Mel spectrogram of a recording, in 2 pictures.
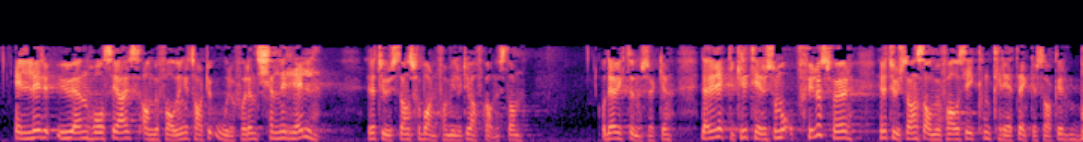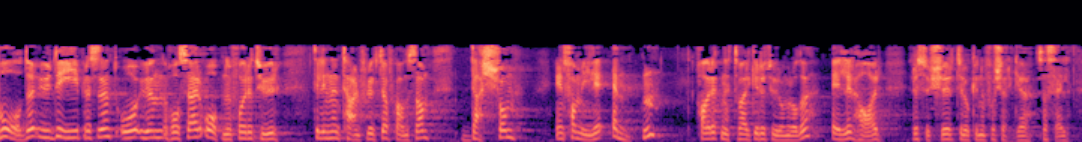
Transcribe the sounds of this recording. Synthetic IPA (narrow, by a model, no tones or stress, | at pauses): ɛlːəɾʉɛnɦoːsɛæɾsɑnbɛfɑːlɪŋəɾt̪ʰɑːʈɪluːɾəfɔɾɛnʂɛnəɾɛlː | ɾɛt̪ʰʉːɾst̪ɑːnsfɔɾbɑːɳəfɑmiːljəʈɪlɑfɡɑːnɪst̪ɑːn | ɔd̪ɛæɾʋɪkt̪ʉnːəʂøːkəd̪ɛæɾɛɾɛkːəkʰɾɪt̪ʰeːɾɪəʂɔmːɔʔɔpːfʏlːəsføːɾɾɛt̪ʰʉːɾst̪ɑːnsɑnbɛfɑːləsɪkʰʊŋkʰɾeːt̪əɛŋkəlt̪sɑːkəɾboːd̪əʉd̪ɛiːpʰɾɛsɪd̪ɛnt̪ʰɔʉːɛnhoːsɛæɾoːpnəfɔɾɛt̪ʰʉːɾ | t̪ʰɪlɛnɪnt̪ʰæːɳflʏkt̪ɪɑfɡɑːnɪst̪ɑnd̪æʂɔm | ɛɪnfɑmiːlɪəɛnt̪n̩ | hɑɾɛt̪nɛt̪ːʋæɾkɪɾɛt̪ʰʉːɾɔmɾoːd̪əɛlːəɾɦɑɾ | ɾɛsʉʂːəɾt̪ʰɪlɔkʰʉnːəfɔʂœɾɡəsæɪsɛlː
